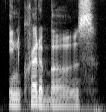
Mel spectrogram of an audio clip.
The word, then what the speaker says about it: Incredibo: These are called Incredibos, which is spelled just how it sounds, Incredibo.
